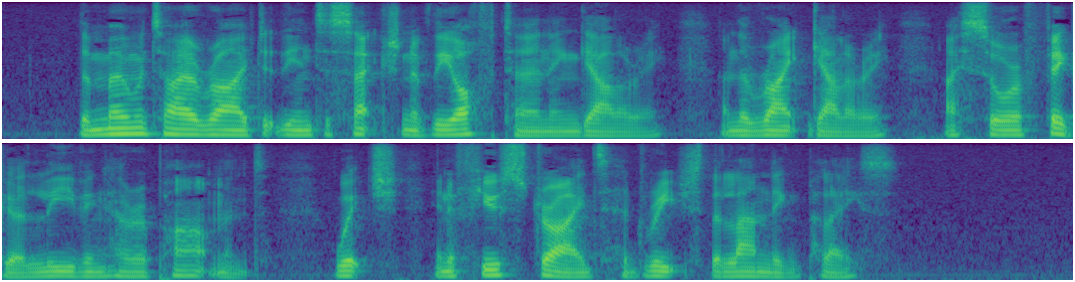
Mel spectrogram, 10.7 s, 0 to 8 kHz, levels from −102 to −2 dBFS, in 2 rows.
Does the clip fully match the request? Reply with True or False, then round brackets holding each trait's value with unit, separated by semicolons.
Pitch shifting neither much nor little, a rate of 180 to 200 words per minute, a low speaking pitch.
True (3.1 semitones; 185 wpm; 95 Hz)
